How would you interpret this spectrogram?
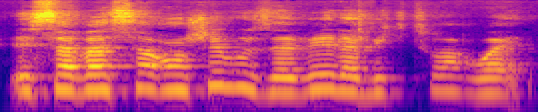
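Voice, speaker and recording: A woman's voice: a little high, fairly even intonation, fast talker, warm tone. A woman with a cold, giving a casual spoken tarot reading with many fillers and repetitions. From France. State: has a cold. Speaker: tarot card reader.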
